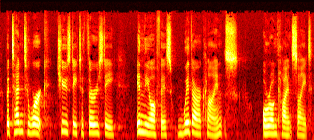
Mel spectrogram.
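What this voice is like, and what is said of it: Scottish accent. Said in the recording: “I live in Scotland. ... You can probably tell from the accent”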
